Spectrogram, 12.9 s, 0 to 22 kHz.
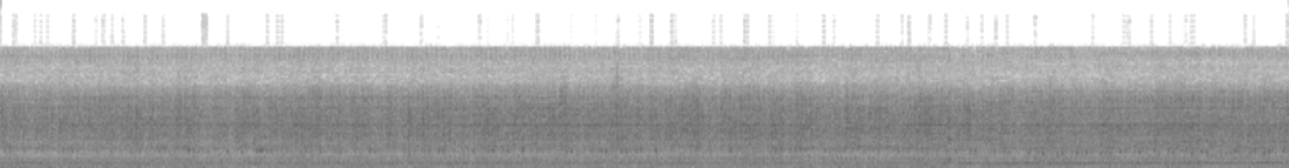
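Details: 1994 Ford Ranger after alternator replacement: steady, even idle, smooth low drone, no knocks, ticks or whine; charging normally at 14.5 volts at the battery.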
